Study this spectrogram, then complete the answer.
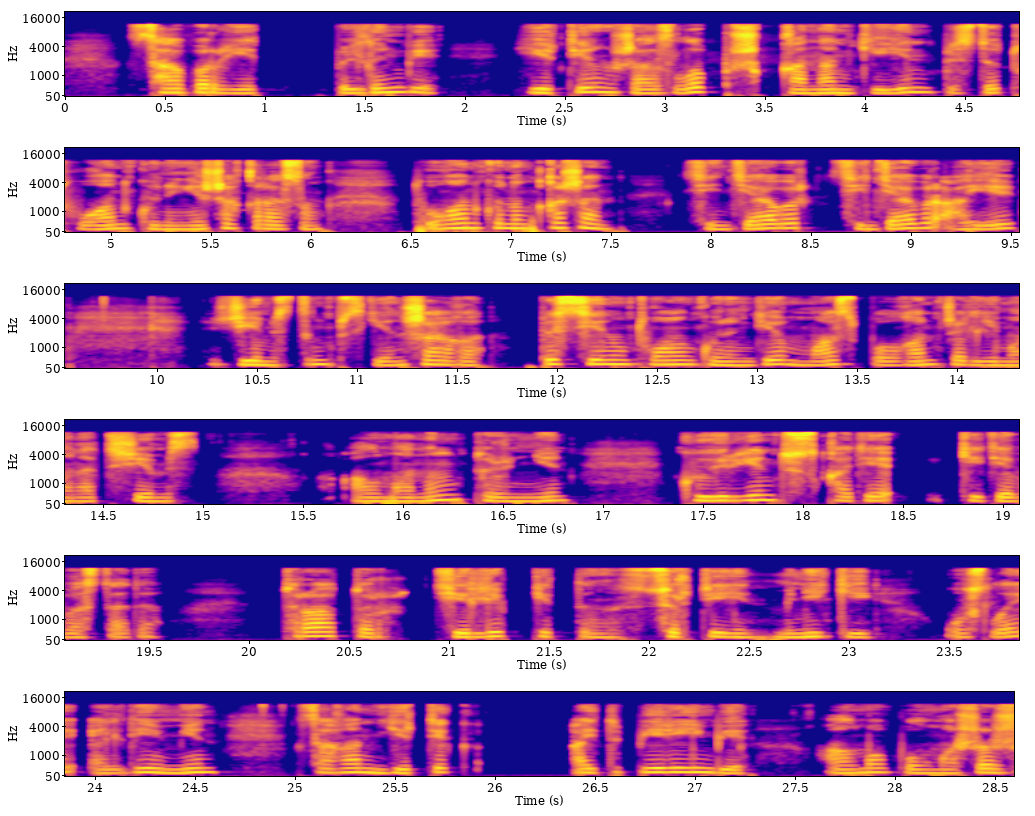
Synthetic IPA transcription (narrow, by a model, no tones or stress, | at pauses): sɑbəɾe̞t̪̚ | b̥ɪld̪ɪŋbe̞ | je̞ɾt̪e̞ŋʒɑzəlˠəpʃə̥qːɑnːɑŋkʲʰe̞jɪnbɪzd̪ɪt̪ʰuʁɑŋkʲʰʏnɪŋe̞ʃɑqəɾɑsəɴt̪ʰṵʁɑŋkʲʰʏnɪɴqʰɑʃɑn | sʲe̞nt̪jabɾsʲe̞nt̪ʲjabɾʔɑjə | ʒe̞mɪst̪ɪŋpʰɪ̥skʲe̞nʃɑʁəb̥ɪzse̞nɪŋt̪ʰuʁɑŋkʲʰʏnɪŋd̪e̞mɑsbo̞lˠʁɑnʃɑlijmonɑt̪ɪ̥ʃe̞mɪz̥ | ɑ̰lˠmɑnəɴt̪ʰʏɾɪnːe̞ŋkʲʰɵɡeɾɡʲe̞nt̪ʰʏ̥sqʰɑt̪ekʲʰe̞t̪e̞bɑst̪ɑd̪ə | t̪ʰʊɾɑt̪ʰʊɾt̪ʰe̞ɾle̞p̚kʲʰe̞t̪ːɪŋɪzsʏɾt̪e̞jɪnmɪne̞kʲij | wʔo̞̰səlˠɑjæld̪e̞me̞nsɑʁɑnje̞ɾt̪e̞k | ɑjt̪əp̚be̞ɾe̞jɪmbe̞ | ɑlˠmɑbo̞lˠmɑʃɑʒ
